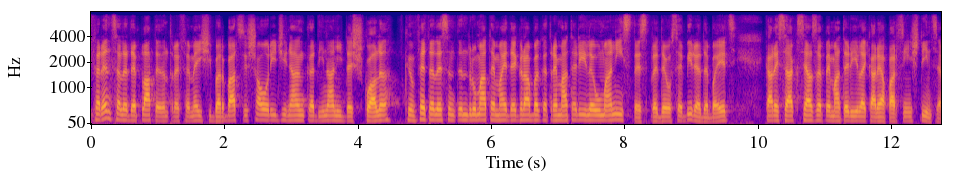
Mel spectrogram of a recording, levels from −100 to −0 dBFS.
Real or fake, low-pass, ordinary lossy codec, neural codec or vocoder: fake; 7.2 kHz; none; codec, 16 kHz, 2 kbps, X-Codec, HuBERT features, trained on LibriSpeech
